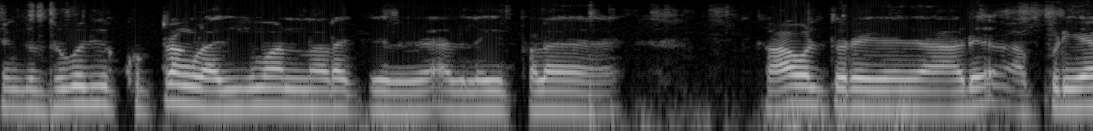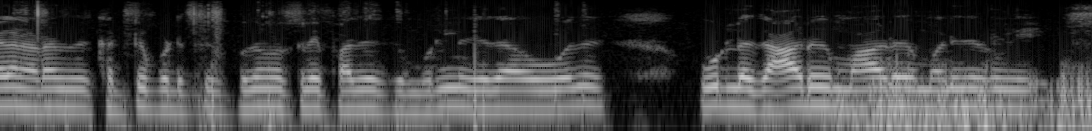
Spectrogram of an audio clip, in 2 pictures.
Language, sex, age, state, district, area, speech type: Tamil, male, 30-45, Tamil Nadu, Kallakurichi, rural, spontaneous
